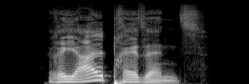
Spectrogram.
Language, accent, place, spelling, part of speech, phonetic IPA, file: German, Germany, Berlin, Realpräsenz, noun, [ʁeˈaːlpʁɛˌzɛnt͡s], De-Realpräsenz.ogg
- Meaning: real presence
